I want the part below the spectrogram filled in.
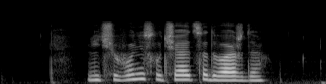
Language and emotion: Russian, neutral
